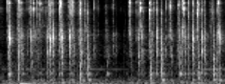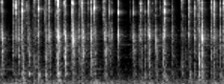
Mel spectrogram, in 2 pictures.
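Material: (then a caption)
Plastic. Fingertips with long nails type on a pink backlit plastic mechanical keyboard with round, typewriter-style plastic keycaps. A quick, continuous run of sharp, bright clicks carries almost no low end, and each click dies away almost at once. The typing eases briefly a couple of times before picking back up.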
